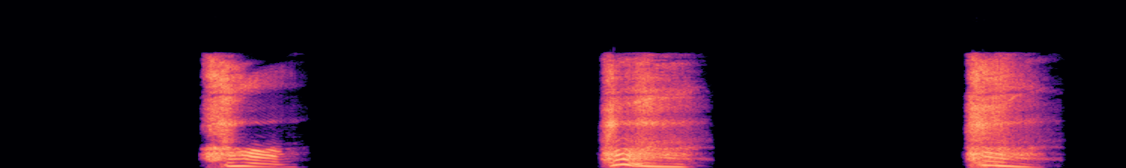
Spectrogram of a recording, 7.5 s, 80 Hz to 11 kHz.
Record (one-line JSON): {"exhalation_length": "7.5 s", "exhalation_amplitude": 30501, "exhalation_signal_mean_std_ratio": 0.36, "survey_phase": "alpha (2021-03-01 to 2021-08-12)", "age": "45-64", "gender": "Female", "wearing_mask": "No", "symptom_fatigue": true, "symptom_onset": "12 days", "smoker_status": "Never smoked", "respiratory_condition_asthma": false, "respiratory_condition_other": false, "recruitment_source": "REACT", "submission_delay": "0 days", "covid_test_result": "Negative", "covid_test_method": "RT-qPCR"}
